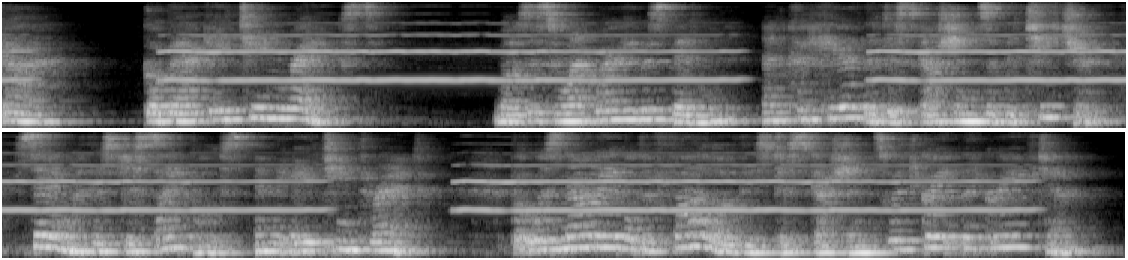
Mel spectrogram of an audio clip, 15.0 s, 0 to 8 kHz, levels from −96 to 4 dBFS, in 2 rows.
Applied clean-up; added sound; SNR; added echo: none; Wind instrument, woodwind instrument; 11 dB; reverberation time 0.6 s.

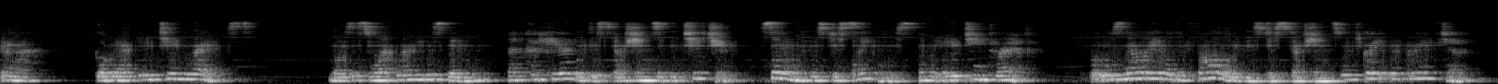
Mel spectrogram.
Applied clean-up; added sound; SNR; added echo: neural separator model SepFormer DNS4.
